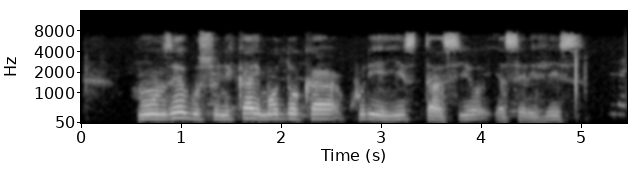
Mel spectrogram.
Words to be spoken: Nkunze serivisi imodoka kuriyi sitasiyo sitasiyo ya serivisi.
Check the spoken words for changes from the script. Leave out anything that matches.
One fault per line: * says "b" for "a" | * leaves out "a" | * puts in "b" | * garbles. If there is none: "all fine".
* says "gusunika" for "serivisi"
* leaves out "sitasiyo"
